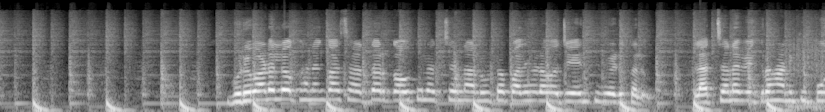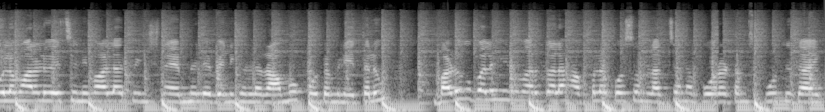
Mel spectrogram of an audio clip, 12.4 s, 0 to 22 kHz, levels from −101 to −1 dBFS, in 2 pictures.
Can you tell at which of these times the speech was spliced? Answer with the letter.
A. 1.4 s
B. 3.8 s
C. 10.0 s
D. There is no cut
A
